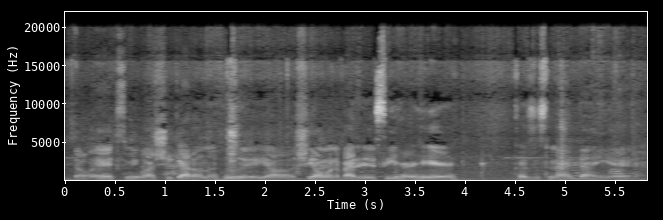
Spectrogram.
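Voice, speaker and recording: Noticeable background noise and audible room echo, with a moderate pace and fairly even intonation. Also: woman, very deep, low pitch for a woman. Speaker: lifestyle vlogger. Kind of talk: casual vlog talk to camera. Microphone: muffled by lip mask.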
